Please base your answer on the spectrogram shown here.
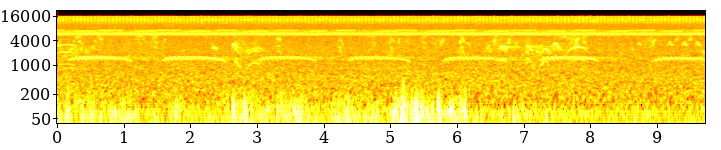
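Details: Gray monjita (Nengetus cinereus), a bird of open fields and riverside cerrado, gives a low, burry trilled note about every second and a half; other birds chirp higher behind it over steady insect hiss and wind rumble.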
